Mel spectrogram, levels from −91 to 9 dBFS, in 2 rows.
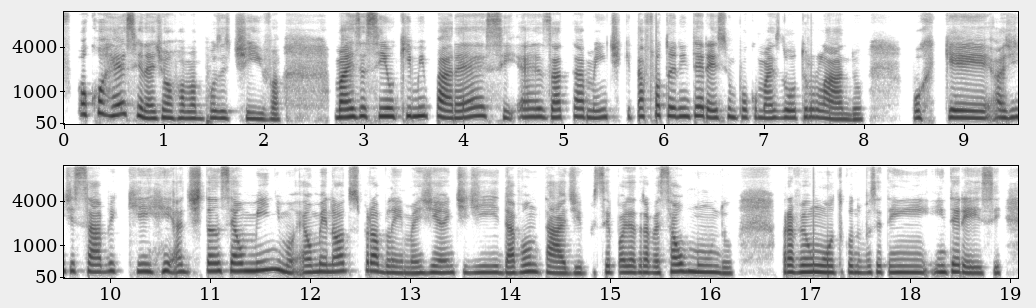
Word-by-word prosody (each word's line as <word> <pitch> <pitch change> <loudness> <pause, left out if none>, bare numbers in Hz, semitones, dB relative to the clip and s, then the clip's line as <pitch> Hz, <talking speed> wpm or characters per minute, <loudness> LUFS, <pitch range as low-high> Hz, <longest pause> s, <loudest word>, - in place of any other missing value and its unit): ocorresse, 315 -2 +4
né, 195 -1 +4
de 195 - -1
uma 210 -2 +3
forma 200 -1 -1
positiva, 185 -5 -2 0.5
mas, 230 +2 +6
assim, 255 0 +3
o 250 - +4
que 265 +2 -1
me 270 +1 +4
parece, 230 -2 +1
é 235 0 -1
exatamente 230 0 -1
que 240 - -12
tá 255 +3 -1
faltando 265 -1 +1
interesse 250 -3 +1
um 225 - -2
pouco 230 0 -5
mais 205 0 0
do 220 - 0
outro 225 +2 -1
lado, 165 -6 0 0.5
porque 215 0 +1
a 225 - 0
gente 235 +2 -3
sabe 230 0 -2
que 225 -1 -2 0.2
a 215 - -2
distância 235 +3 0
é 230 - +3
o - - +2
mínimo, 245 -4 +2
é 195 - -4
o 200 - +1
menor 220 +1 +1
dos 235 0 -8
problemas, 185 -7 -1
diante 190 0 -2
de 190 +1 -3
da 180 -1 +1
vontade, 180 -5 -1
você 195 +3 -4
pode 190 0 -1
atravessar 190 +2 0
o 225 - +2
mundo 200 -6 0 0.5
pra 205 +1 +3
ver 205 +1 +2
um 205 0 +4
outro, 195 +2 0
quando 190 -2 -3
você 190 +2 -4
tem 195 0 -2
interesse. 175 -4 -1
210 Hz, 175 wpm, -20 LUFS, 190-235 Hz, 0.5 s, mas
